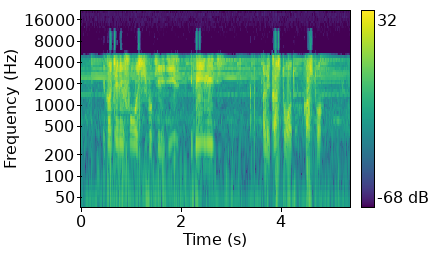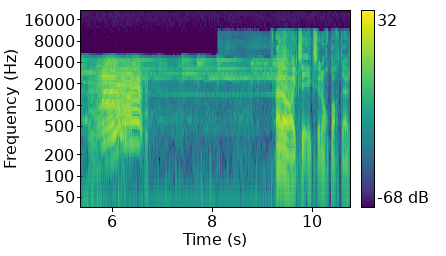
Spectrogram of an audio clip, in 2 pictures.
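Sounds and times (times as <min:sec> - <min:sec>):
faint noise: 0:00.0 - 0:10.7
speech: 0:00.4 - 0:03.0, 0:03.6 - 0:04.9, 0:09.3 - 0:10.7
loud drawn-out cow moo: 0:05.4 - 0:06.8.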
